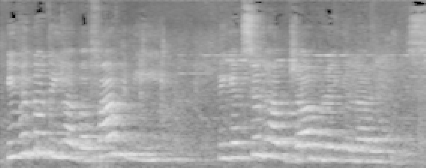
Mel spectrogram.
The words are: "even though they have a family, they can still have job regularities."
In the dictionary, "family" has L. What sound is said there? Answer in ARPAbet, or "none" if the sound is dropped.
N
